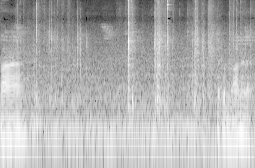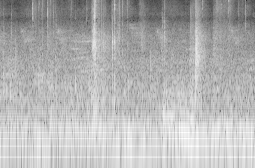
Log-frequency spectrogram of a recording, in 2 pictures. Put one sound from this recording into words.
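Small plastic tools click and clatter as they are picked up.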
